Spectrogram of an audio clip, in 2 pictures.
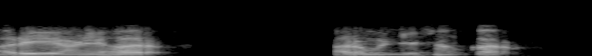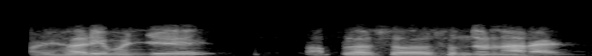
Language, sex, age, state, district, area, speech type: Marathi, male, 60+, Maharashtra, Nashik, urban, conversation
